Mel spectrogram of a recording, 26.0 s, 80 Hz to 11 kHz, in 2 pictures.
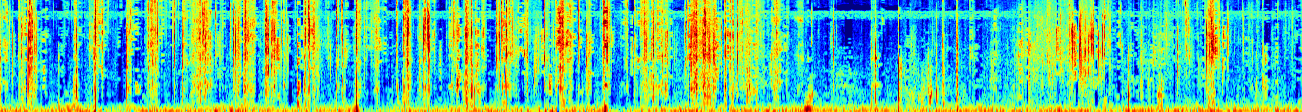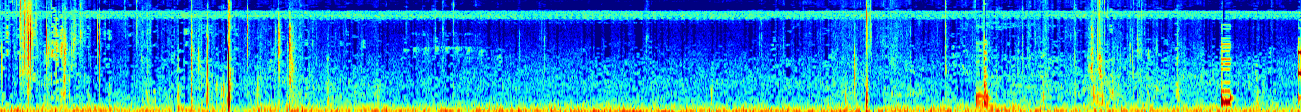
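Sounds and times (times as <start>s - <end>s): scraping soil: 0.0s - 16.0s
stones clicking together: 0.0s - 16.1s
dry leaves crunching: 0.0s - 16.2s.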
